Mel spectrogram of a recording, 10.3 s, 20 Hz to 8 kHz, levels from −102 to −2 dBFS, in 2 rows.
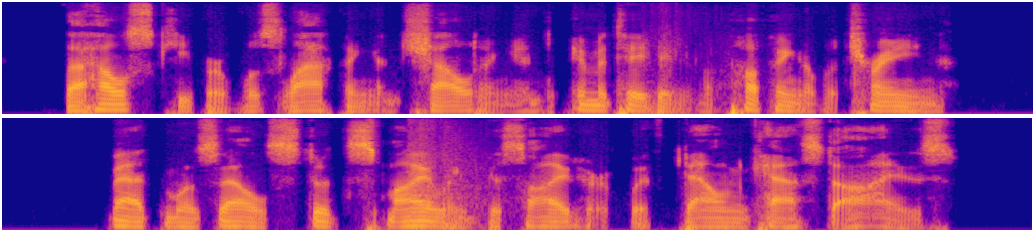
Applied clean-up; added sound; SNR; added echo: neural separator model SepFormer DNS4.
